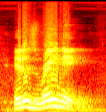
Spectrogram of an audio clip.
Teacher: You see how there's a rise in the way I'm saying raining?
